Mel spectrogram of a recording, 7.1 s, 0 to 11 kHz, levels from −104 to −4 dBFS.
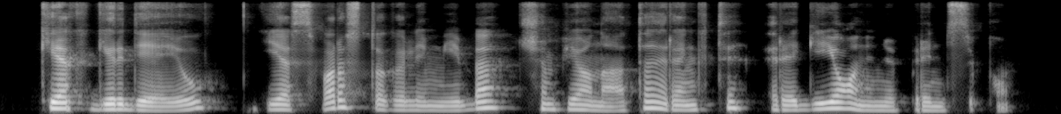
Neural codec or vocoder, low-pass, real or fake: codec, 24 kHz, 3.1 kbps, DualCodec; 9.9 kHz; fake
